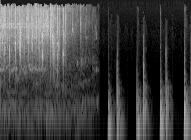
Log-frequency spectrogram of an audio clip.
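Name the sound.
water running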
